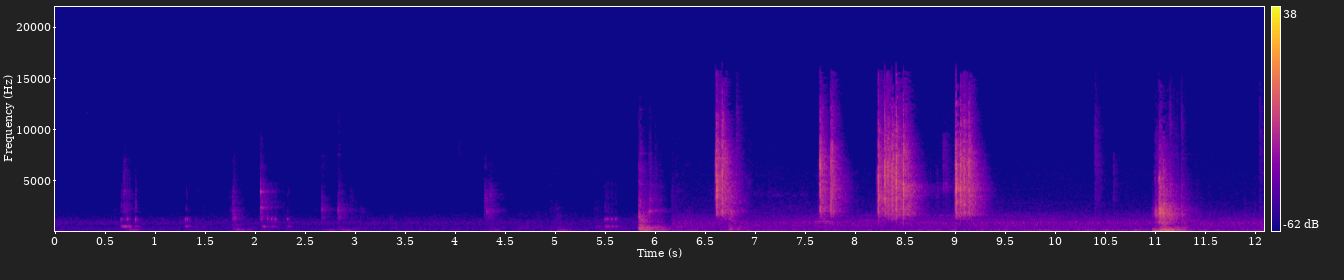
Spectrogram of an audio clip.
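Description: Faint small clicks of a screwdriver turning screws into the plastic motor shell of a bike trainer's resistance unit. From about halfway, several louder short scrapes and rubs of hands handling the plastic unit come over a faint low steady sound.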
